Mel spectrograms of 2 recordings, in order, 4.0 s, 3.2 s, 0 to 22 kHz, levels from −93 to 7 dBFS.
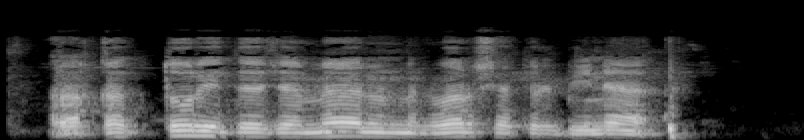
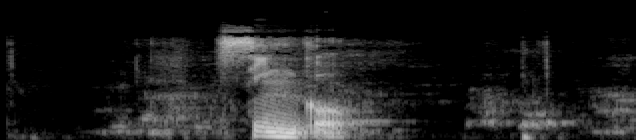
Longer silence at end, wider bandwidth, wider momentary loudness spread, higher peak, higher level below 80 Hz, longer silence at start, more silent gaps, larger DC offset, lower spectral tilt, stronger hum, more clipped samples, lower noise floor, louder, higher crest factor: first, 0.65 s vs 0.5 s; second, 7.6 kHz vs 10.5 kHz; second, 7 LU vs 25 LU; about the same, -2 dBFS vs -2 dBFS; about the same, -56 dBFS vs -52 dBFS; second, 0.25 s vs 1.1 s; neither; neither; first, -6 dB/octave vs -4 dB/octave; neither; neither; first, -73 dBFS vs -63 dBFS; second, -18 LUFS vs -15 LUFS; about the same, 16 dB vs 18 dB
